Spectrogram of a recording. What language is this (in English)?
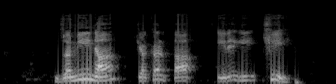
Domaaki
